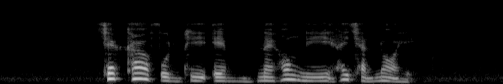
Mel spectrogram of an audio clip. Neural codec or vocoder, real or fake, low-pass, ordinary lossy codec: none; real; 7.2 kHz; Opus, 24 kbps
